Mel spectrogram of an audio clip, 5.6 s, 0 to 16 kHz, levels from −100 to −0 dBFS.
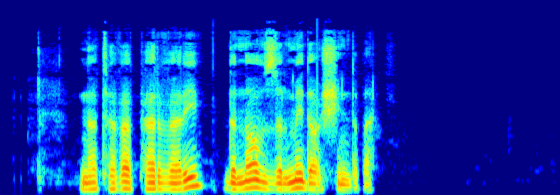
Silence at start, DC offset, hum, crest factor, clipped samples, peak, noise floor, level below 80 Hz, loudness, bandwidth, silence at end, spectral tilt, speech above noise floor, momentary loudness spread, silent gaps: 0.35 s; under 0.1%; none; 18 dB; under 0.1%; -8 dBFS; under -90 dBFS; -68 dBFS; -25 LUFS; 9.2 kHz; 1.9 s; -6 dB/octave; over 65 dB; 9 LU; none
